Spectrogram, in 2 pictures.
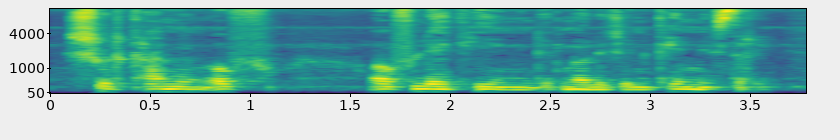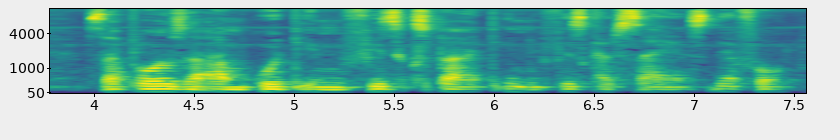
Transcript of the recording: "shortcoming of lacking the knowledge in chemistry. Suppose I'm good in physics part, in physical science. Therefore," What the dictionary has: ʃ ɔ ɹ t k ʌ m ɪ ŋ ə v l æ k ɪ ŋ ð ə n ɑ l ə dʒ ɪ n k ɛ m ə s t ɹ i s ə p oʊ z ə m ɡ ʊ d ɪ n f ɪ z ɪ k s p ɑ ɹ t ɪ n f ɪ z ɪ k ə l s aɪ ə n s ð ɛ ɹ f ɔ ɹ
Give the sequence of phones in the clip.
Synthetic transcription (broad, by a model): ʃ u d k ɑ m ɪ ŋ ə f l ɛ k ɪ ŋ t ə n ɑ l ə dʒ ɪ n k ɛ m ə s t ɹ i s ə p oʊ z ə m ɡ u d ɪ n f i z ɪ k s p ɑ t ɪ n f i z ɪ k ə l s aɪ ə n s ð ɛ f ɔ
